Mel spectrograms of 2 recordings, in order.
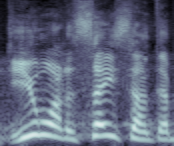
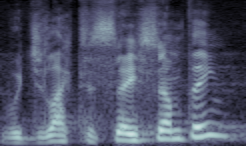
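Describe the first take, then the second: First: Curt, pushy question; impatient demand. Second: Softer, lower, kindly asking; gentle invitation. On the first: Pastor showing the wrong way to ask a spouse, curt and irritated. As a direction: push the spouse to talk, irritated. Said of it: "I don't mean". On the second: Pastor showing the kind way to ask a spouse, gentle and soft. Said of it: "But I mean just like". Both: Shown as a demonstration.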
